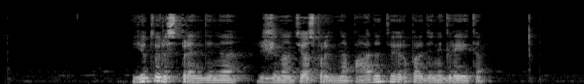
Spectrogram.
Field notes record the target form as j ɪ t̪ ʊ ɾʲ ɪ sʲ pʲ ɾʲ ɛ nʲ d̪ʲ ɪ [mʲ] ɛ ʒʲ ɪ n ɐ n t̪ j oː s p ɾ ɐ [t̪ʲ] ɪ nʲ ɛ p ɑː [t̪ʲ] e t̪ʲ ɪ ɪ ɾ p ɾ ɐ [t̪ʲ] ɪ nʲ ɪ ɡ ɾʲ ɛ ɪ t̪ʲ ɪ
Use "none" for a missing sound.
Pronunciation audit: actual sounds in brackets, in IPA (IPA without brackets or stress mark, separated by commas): nʲ, d̪ʲ, d̪ʲ, d̪ʲ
